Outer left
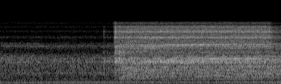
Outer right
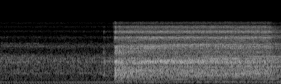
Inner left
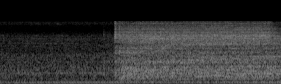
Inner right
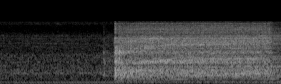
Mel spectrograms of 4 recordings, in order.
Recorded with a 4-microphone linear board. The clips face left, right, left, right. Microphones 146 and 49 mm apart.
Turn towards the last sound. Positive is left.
turn(degrees=-55)  # may be behind; listen again after turning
